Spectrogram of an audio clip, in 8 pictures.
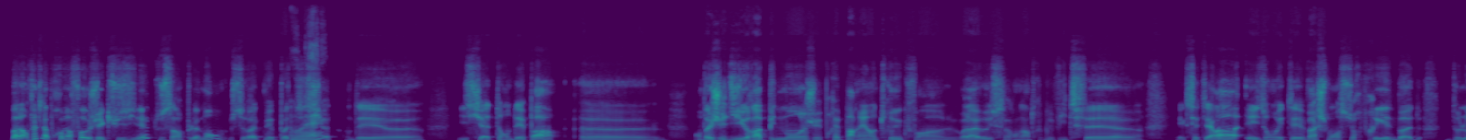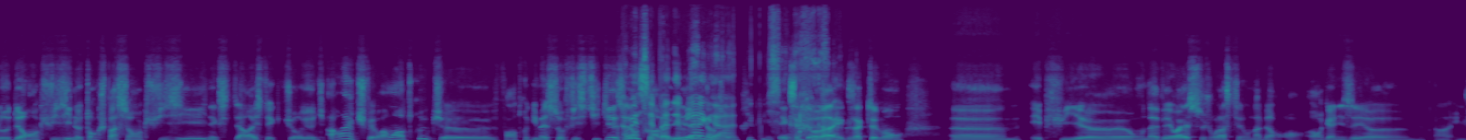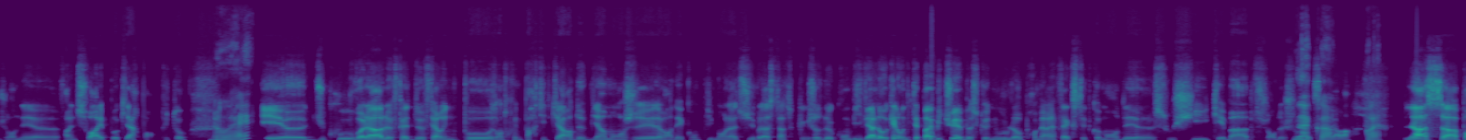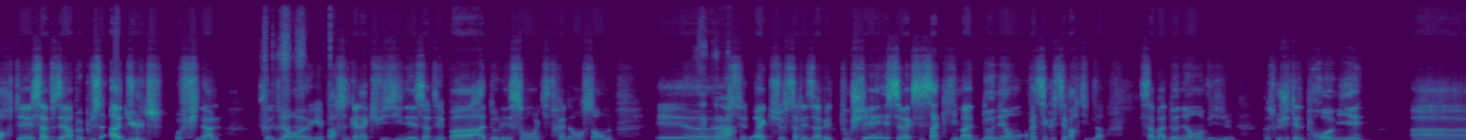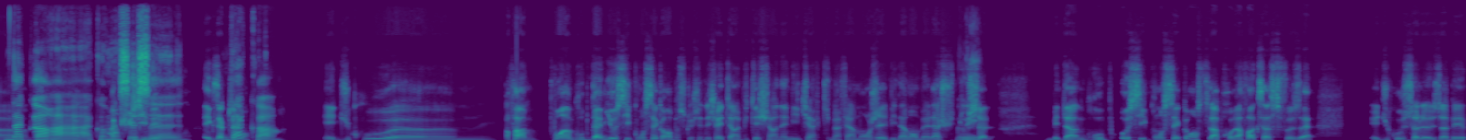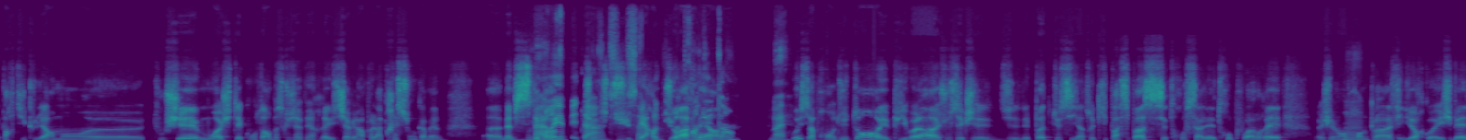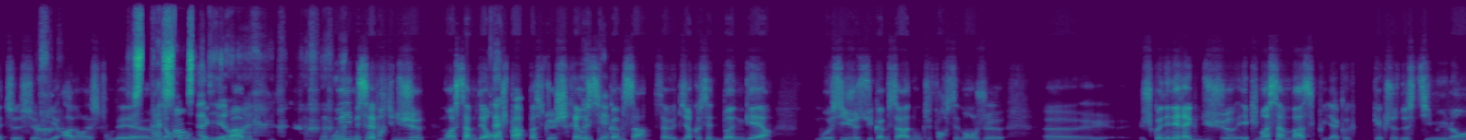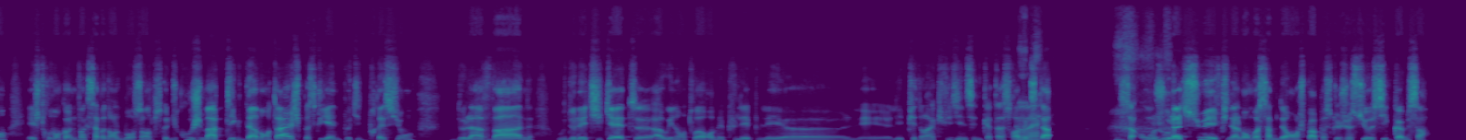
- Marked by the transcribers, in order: chuckle; other background noise; stressed: "adulte"; chuckle; stressed: "touchés"; drawn out: "hem"; stressed: "réussi"; chuckle; laugh; chuckle
- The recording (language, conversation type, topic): French, podcast, Quelle est ta routine quand tu reçois des invités ?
